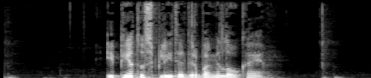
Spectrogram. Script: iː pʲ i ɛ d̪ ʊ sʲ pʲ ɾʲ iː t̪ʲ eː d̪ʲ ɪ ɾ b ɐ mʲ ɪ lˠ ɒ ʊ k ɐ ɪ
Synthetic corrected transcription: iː pʲ i ɛ t̪ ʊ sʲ pʲ lʲ iː t̪ʲ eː d̪ʲ ɪ ɾ b ɐ mʲ ɪ lˠ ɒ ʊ k ɐ ɪ

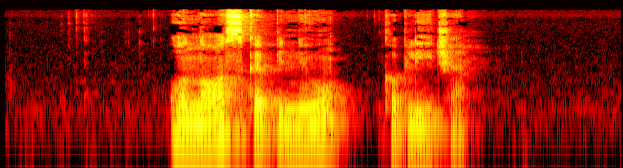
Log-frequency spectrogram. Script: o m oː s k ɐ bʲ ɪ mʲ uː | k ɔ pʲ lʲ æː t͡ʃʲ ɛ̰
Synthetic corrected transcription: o n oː s k ɐ pʲ ɪ nʲ uː | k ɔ pʲ lʲ iː t͡ʃʲ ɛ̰

